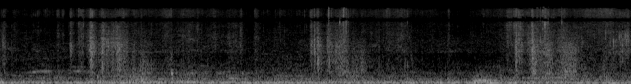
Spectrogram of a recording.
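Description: A damp, gritty sand-cement lump crunching and crumbling as it is squeezed apart by hand, with grit showering down. It comes in grainy bursts about a second in, at about three seconds and near the end.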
